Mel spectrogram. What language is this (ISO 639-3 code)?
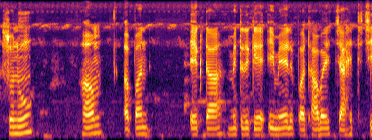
mai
